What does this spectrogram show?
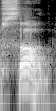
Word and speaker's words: ص: de la lettre sine pour bien prononcer le SAD il fa faudra positionner le bout de sa langue juste derrière les incisives basses de votre bouche de vos de vos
